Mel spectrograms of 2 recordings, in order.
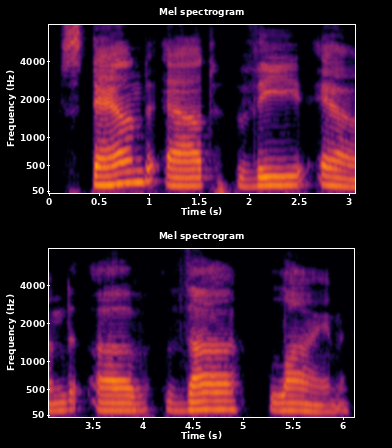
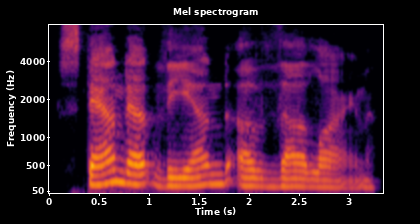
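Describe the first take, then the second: First: The sentence is said very slowly. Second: The sentence is said at normal speed.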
